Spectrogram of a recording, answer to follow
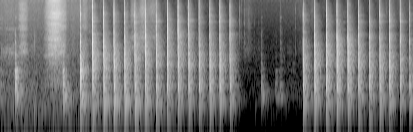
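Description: A carving chisel is tapped into linden wood in rapid light knocks, about five a second, in two runs with a short pause between. It is stabbing in along the drawn outline of a relief.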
